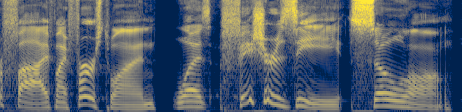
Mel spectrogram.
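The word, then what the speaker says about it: Fischer-Z: would pronounce the name of Fisher Z as Fisher Z, whereas in the U.K., where they're from, Z would be Zed. – Fisher Zed. So it'd be Fisher Zed, except their specific dialect, they don't pronounce the R. So it's Fish's Head.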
